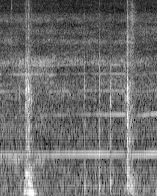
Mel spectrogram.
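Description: A small portable electric fan runs with a faint, steady motor hum and a thin whine. A couple of brief knocks sound near the start and end.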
